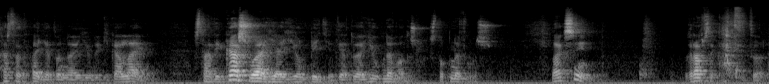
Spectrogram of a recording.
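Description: A man delivers a sermon with emphatic, repetitive phrasing, and his voice climbs to fervent peaks. His voice carries through a reverberant room. A faint ambient hum sits underneath. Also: medium pitch. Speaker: preacher.

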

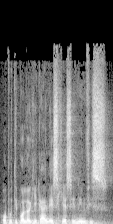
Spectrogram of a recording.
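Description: A man preaching a sermon as pastor, moving between loud emphatic exhortation and quiet asides in a repetitive cadence. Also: medium pitch, flat delivery.

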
